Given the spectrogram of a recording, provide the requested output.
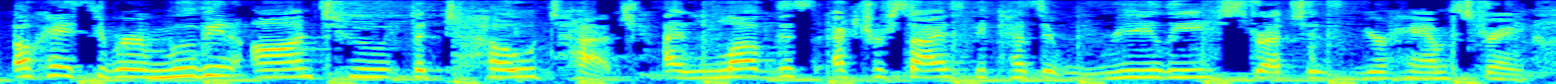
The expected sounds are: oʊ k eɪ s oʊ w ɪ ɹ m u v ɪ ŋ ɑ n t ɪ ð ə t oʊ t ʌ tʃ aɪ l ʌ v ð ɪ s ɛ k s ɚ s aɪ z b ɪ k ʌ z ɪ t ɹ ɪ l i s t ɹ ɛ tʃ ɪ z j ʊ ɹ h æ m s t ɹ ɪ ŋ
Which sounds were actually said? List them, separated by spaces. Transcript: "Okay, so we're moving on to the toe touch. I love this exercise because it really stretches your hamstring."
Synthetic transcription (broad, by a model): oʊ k eɪ s oʊ w ɪ ɹ m u v ɪ ŋ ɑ n t ɪ ð ə t oʊ t ʌ tʃ aɪ l ʌ v ð ɪ s ɛ k s ɚ s aɪ z b ɪ k ʌ z ɪ t ɹ ɪ l i s t ɹ ɛ tʃ ɪ z j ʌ ɹ h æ m s t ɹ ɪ ŋ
